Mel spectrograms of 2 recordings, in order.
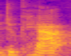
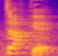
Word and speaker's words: Ducat: I was pronouncing it Ducat because it's D-U-C-A-T, and then I listened to a video by a person actually from Scotland, and they were like, Duckett, and I was like, oh, I had no idea. I pronounced that name wrong throughout history then.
